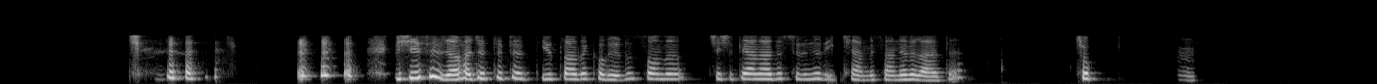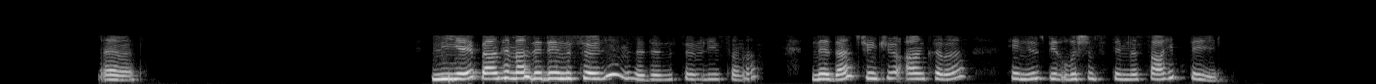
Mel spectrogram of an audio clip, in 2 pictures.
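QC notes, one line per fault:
20.94–20.98, 21.14–21.18, 22.36–22.40, 25.36–25.40, 25.60–25.63, 26.28–26.32, 26.48–26.52: short concealed packet loss. Each time one 20 ms packet failed to arrive in time, and the receiver filled about 16 to 25 ms by extending the preceding speech from its pitch or as shaped noise. This leaves a brief smear or wobble, and a short consonant can drop out.
26.15–26.22: burst of packet loss. About 40 ms of consecutive audio never arrived, and the receiver held the last sound for roughly 46 ms, fading it as the gap went on. The result is a short held buzz or hiss, after which speech resumes with that stretch missing. It sits within the late cluster of single-packet losses and through the call's 4 kHz-limited G.711 band.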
